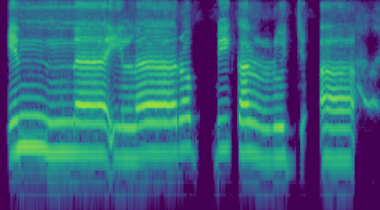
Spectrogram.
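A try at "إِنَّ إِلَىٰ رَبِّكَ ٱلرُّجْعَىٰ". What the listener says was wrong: Na-nya dibaca pendek. Naila.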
